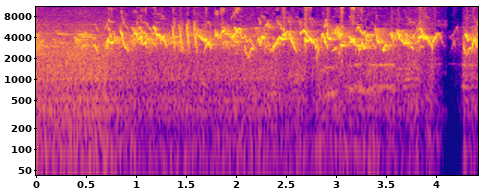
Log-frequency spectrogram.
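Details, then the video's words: Fast, high-pitched chattering of a kecial kuning (lemon-bellied white-eye), 'ciak-ciak' lure song for training caged birds. Tumbling chirps pour out without pause, breaking off briefly just before the end. "Master Kecial Kuning Ciak Ciak Gacor Banget"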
